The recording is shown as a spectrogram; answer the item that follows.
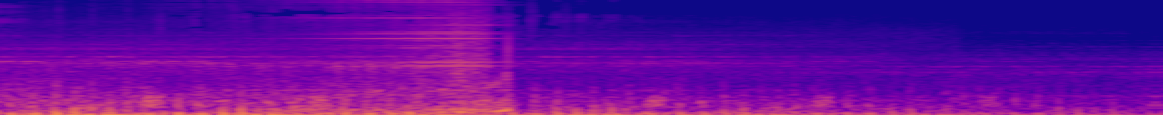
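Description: Logo-reveal sound effect: a dense rumbling whoosh that ends in a sharp hit about two seconds in, followed by a long fading tail.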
